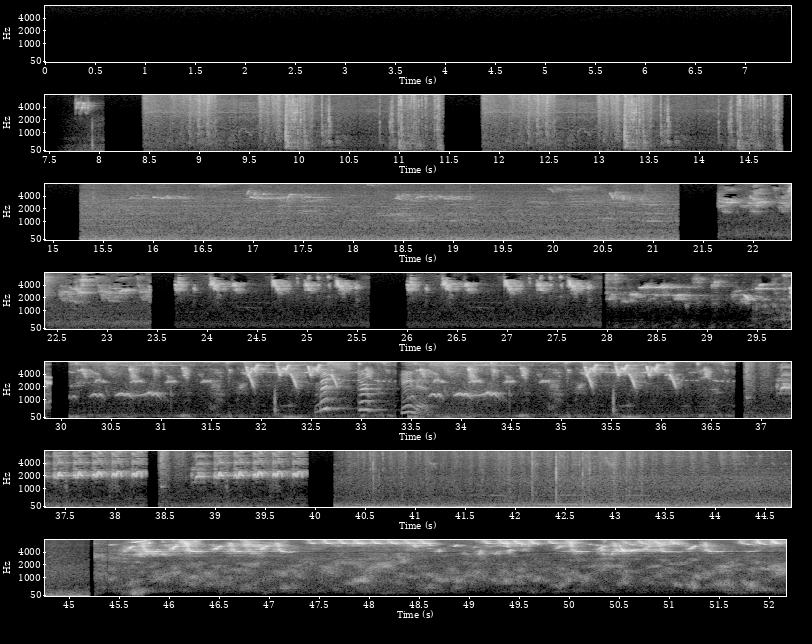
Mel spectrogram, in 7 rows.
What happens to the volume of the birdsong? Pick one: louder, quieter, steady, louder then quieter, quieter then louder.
louder.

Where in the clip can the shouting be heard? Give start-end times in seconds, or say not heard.
32.5-33.9.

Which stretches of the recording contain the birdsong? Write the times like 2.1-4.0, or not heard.
7.8-52.1.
